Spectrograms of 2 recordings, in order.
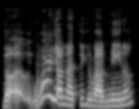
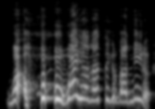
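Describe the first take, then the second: First: Said in the usual way. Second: High, loud and laughing; laughing at the characters ignoring Nina; laughing question. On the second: Real, not acted. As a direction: laugh it out in disbelief. Repeats her question, laughing, louder.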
